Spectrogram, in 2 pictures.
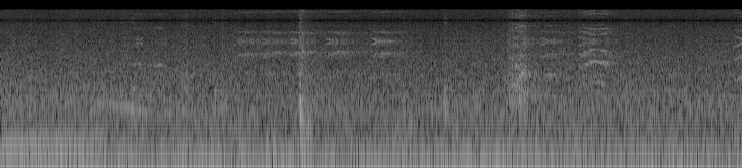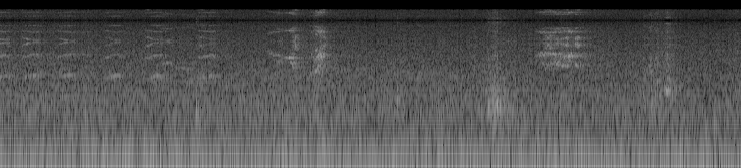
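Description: Birds chirping, with runs of short repeated high notes and a few sharper calls scattered through, over a steady low background rumble.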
